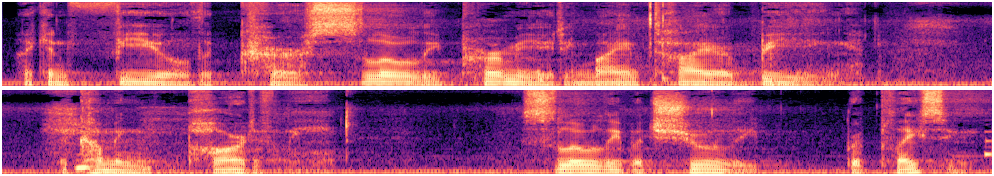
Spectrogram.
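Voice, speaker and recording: An actor playing a stoic, world-weary cursed immortal warrior in a video game, speaking gravely and formally in measured phrases. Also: male voice, sits low. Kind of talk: video game voice acting, dramatic dialogue. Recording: reverberant, with game music behind.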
